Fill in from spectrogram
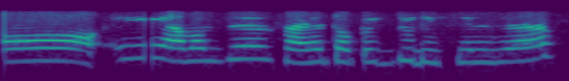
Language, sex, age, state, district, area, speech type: Assamese, female, 18-30, Assam, Kamrup Metropolitan, rural, conversation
